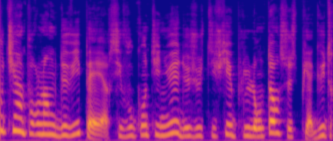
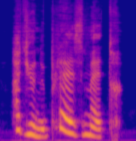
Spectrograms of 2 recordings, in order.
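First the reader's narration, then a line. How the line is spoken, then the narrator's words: Exclaimed. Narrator (French): s'écria celui-ci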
